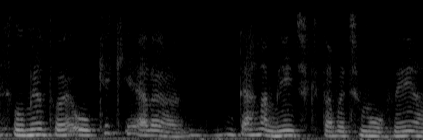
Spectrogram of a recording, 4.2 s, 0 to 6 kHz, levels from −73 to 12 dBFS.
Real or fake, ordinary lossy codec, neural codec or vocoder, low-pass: real; Opus, 24 kbps; none; 5.4 kHz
